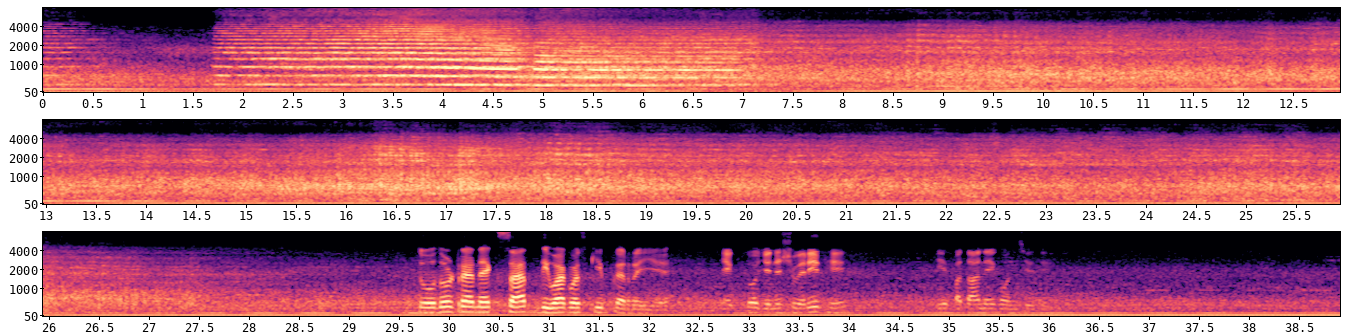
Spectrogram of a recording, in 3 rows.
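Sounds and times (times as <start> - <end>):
locomotive horn: 0.0 - 0.8, 1.6 - 7.5
train wheels rushing on rail: 0.0 - 38.9.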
